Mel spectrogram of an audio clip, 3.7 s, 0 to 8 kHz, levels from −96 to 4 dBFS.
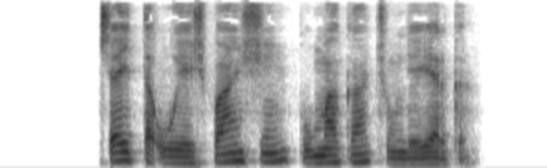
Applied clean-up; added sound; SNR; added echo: none; none; none; none.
